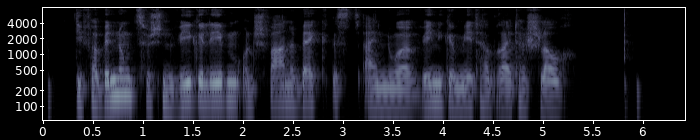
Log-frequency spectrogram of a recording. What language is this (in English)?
German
